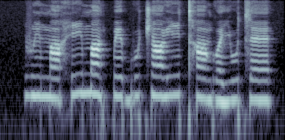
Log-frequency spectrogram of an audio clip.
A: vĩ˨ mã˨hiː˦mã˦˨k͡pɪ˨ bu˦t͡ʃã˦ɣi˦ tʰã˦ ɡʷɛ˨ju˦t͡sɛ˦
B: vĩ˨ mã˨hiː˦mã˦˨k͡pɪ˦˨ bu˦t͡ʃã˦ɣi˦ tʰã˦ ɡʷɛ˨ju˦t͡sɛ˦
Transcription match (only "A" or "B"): B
